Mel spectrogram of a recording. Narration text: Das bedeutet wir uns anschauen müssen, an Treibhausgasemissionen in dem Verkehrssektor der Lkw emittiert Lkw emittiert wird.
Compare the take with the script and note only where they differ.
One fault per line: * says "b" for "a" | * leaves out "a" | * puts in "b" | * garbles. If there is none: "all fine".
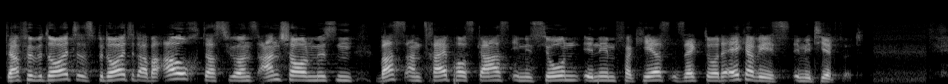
* puts in "aber auch dass"
* puts in "was"
* leaves out "Lkw emittiert"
